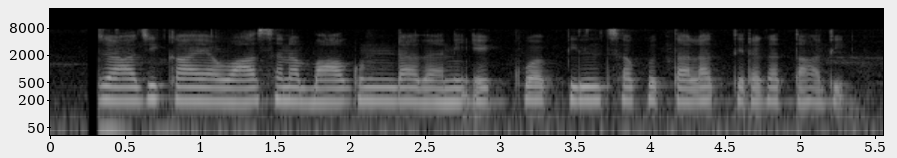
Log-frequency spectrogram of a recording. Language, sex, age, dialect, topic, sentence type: Telugu, female, 18-24, Southern, agriculture, statement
